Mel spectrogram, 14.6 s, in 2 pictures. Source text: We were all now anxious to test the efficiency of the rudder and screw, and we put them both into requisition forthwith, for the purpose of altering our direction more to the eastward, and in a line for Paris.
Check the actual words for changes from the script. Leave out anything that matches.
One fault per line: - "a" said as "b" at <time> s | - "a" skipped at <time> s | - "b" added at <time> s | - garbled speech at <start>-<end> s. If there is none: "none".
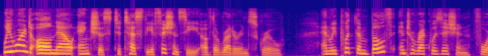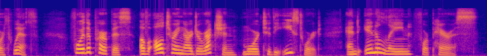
- "were" said as "weren't" at 0.2 s
- "line" said as "lane" at 13.0 s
